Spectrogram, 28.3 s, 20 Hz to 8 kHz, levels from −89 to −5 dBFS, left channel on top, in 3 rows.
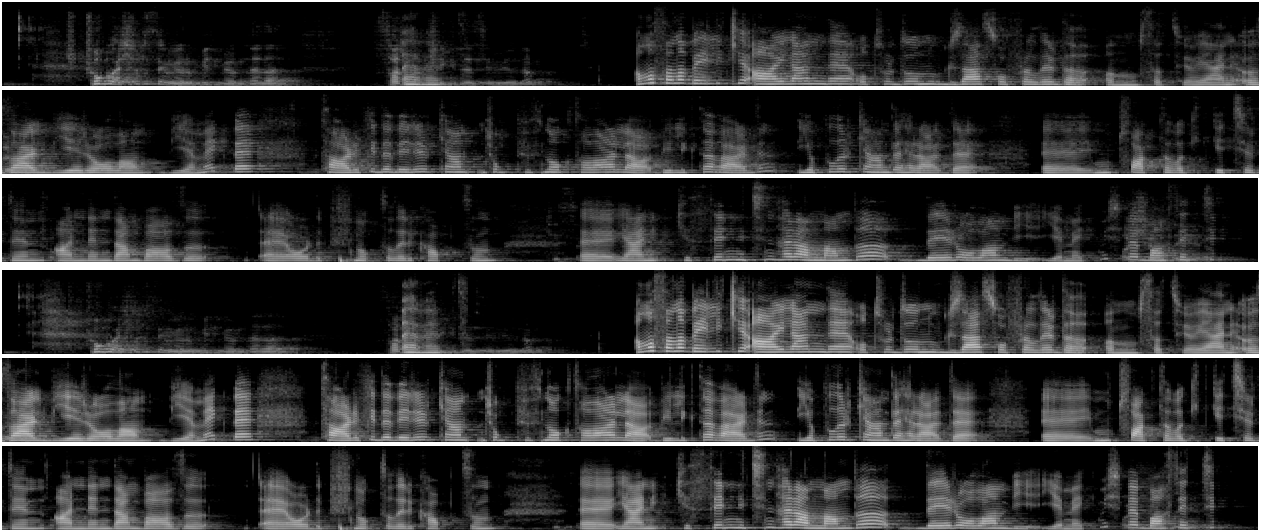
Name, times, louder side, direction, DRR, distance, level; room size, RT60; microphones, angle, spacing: voice 1, 0.5-2.1 2.8-4.0 9.2-9.7 23.0-23.3 27.2-28.0, left 2 dB, 60° left, -3 dB, 2.8 m, -48 dB
voice 2, 4.7-20.4 20.8-28.0, right 4 dB, 60° right, 15 dB, 0.9 m, -34 dB
27.5 x 13.5 x 7.7 m, 0.72 s
head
